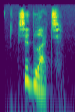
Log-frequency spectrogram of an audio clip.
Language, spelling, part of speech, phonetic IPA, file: Russian, седлать, verb, [sʲɪdˈɫatʲ], Ru-седлать.ogg
- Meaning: to saddle, to put on a halter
